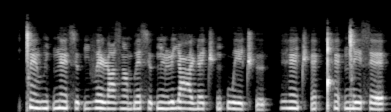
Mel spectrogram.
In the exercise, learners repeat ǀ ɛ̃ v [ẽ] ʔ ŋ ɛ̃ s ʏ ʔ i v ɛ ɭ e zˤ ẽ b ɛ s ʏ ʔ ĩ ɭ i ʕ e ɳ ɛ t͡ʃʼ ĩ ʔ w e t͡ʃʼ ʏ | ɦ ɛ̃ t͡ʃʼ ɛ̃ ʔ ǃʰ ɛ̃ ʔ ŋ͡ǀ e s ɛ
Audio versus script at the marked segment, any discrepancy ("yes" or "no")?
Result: yes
